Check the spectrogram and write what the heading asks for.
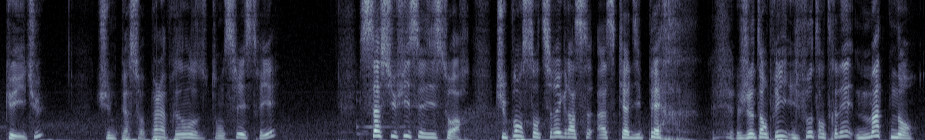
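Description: A man reading aloud the lines of a caring, earnest young woman from a video game in a plain, even voice. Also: high voice, moderate pace. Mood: urging.

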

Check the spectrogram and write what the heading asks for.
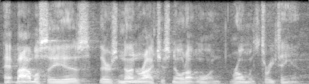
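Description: A man preaching a sermon, swinging between loud fiery calls and hushed, quiet lines. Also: medium pitch, moderate pace. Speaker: pastor.

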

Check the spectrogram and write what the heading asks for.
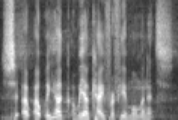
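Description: Speaking fast in a slightly high voice, a middle-aged British guest pastor delivers a humorous sermon full of funny stories and joking, playful asides. The setting is a large church sanctuary, and the recording carries the echo of the hall along with a faint ambience.

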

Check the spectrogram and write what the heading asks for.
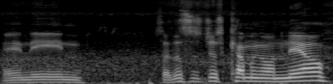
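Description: A man, telling stories in a casual, unhurried way with many fillers, first outdoors in an orchard and then riding in a van. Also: medium pitch. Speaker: guest, fisherman and orchard grower. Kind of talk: casual chat. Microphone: handheld camera held by the host. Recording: steady background noise from outdoors and car. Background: outdoor ambience and road noise.

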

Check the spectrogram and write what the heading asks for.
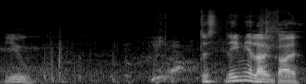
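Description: A young streamer with a runny nose gives casual, rambling, playful commentary on the game he's playing. His mid-range voice is sing-song and slow. Noisy game sound sits behind his speech.

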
